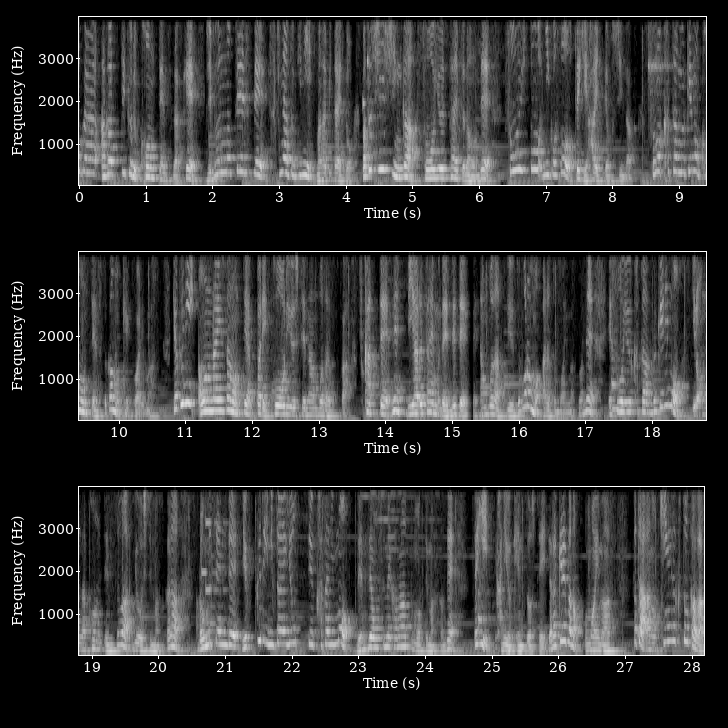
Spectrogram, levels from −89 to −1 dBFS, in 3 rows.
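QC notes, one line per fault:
15.22 to 15.34 s, short stall from a late packet: a packet arrived late and the jitter buffer ran dry, so the receiver held the last sound for about 96 ms and then resumed from exactly where it left off. Nothing is lost, but the sound at that point is drawn out, with a faint buzz or dip while it is sustained. The delay through the call rises by the same 96 ms from here.
15.42 to 15.45 s, short concealed packet loss: about 40 ms of audio never reached the decoder in time, and the receiver bridged only a brief 10 ms with synthesised continuation before blending back into real audio. The rest of the gap is simply dropped, pulling the delay back by roughly 30 ms. It comes across as a short smear or wobble, and a brief sound in that span can disappear entirely.
17.27 to 19.04 s, jitter buffer speed-up: with more audio queued than the target, the receiver trimmed short pitch-period-sized slices repeatedly to work the backlog down, removing roughly a tenth of a second in total. 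Playback runs at about 105 % speed with pitch unchanged, so this stretch sounds slightly hurried and its timing is compressed. The G.711 A-law path, with nothing above 4 kHz, stays audible throughout as its narrowband coding.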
